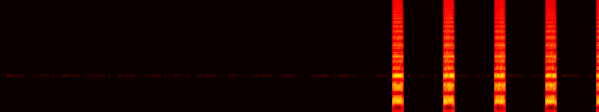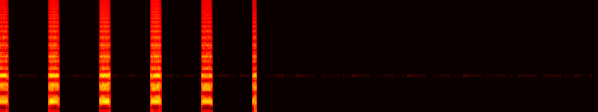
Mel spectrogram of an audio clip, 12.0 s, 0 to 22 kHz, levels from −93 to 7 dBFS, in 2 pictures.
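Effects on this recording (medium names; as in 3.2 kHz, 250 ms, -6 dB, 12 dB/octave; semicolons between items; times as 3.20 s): a buzz of ramps at a fixed pitch in blocks of 32 samples; tremolo saw down 1.6 Hz, depth 30%; a shimmering, thickened sound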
